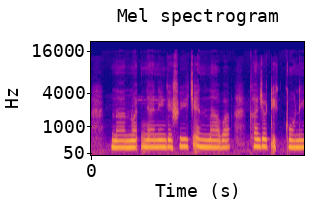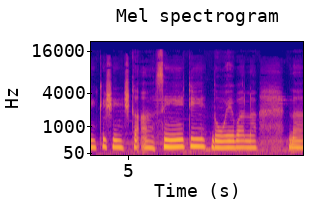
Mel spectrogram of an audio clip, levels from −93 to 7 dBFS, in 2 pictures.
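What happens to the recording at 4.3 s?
Nothing goes wrong at 4.3 s: the speech carries straight through that moment with no dropout, click, distortion or other break.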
